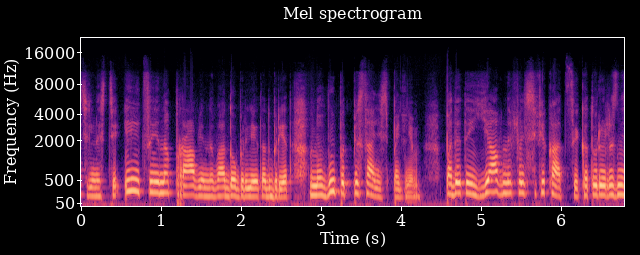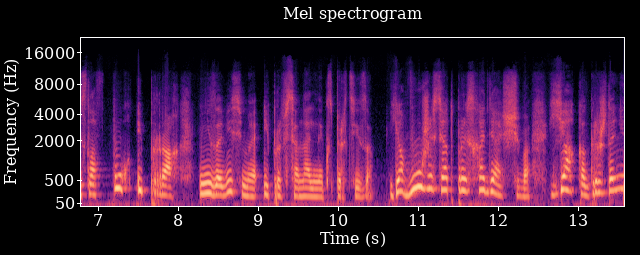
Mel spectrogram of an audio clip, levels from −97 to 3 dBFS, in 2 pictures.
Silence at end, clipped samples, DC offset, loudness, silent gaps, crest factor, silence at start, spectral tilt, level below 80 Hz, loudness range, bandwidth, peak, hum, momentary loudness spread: 0 s; under 0.1%; under 0.1%; -16 LUFS; none; 14 dB; 0 s; -6.5 dB/octave; -46 dBFS; 2 LU; 10.5 kHz; -2 dBFS; none; 8 LU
